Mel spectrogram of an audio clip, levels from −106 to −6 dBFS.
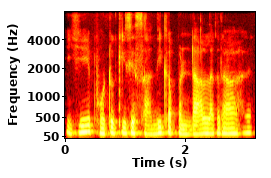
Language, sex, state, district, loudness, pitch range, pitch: Hindi, male, Bihar, Patna, -19 LUFS, 115-135 Hz, 125 Hz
